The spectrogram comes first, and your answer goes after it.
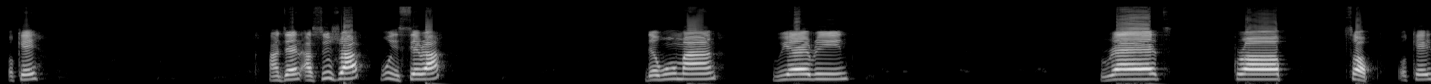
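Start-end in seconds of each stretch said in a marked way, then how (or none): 6.5-13.8 halting word-by-word typing voice; drawn-out words, long pauses between; slow dictation. Real, not acted. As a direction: hold each word while typing it.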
